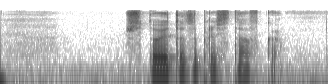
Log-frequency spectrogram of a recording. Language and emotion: Russian, neutral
